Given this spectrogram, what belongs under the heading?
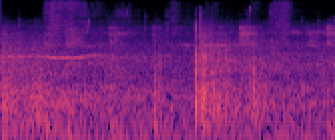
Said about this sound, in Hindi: हमारे यहाँ संक्रांति की इवनिंग पे सब लोग ऐसे पटाखे जलाते हैं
